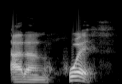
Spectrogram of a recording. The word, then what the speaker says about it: Aranjuez: Aranjuez or something like that? Well, in Spanish, the pronunciation is Aranjuez.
